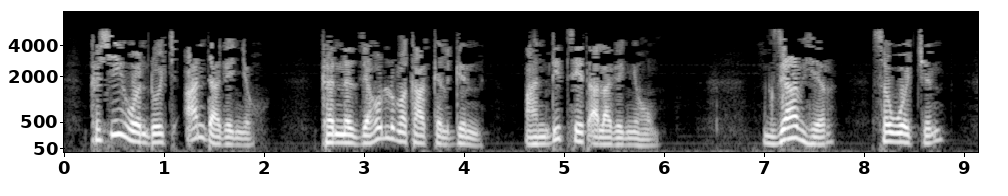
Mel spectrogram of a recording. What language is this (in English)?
Amharic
